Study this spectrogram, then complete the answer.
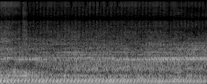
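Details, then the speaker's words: WEN 56380i Super Quiet 3800-watt inverter generator with eco mode off, running wide open: constant, steady engine hum with an even fine buzz and faint high whine, no hunting or surging; normal full-speed running. "Okay, that's eco mode off. So that's running wide open."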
